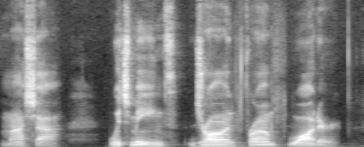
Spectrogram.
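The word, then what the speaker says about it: משה: The name Moses, pronounced in ancient Hebrew, is Masha, which means drawn from water.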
